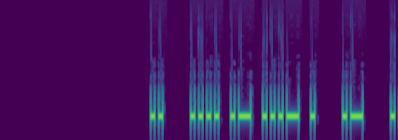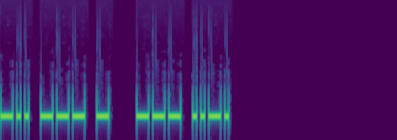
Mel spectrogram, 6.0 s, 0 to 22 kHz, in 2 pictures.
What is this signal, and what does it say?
Morse code, heard as a keyed tone, about 40 wpm, 700 Hz. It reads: I HAVE A LOT OF
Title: Sets of 5 Words 40wpm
